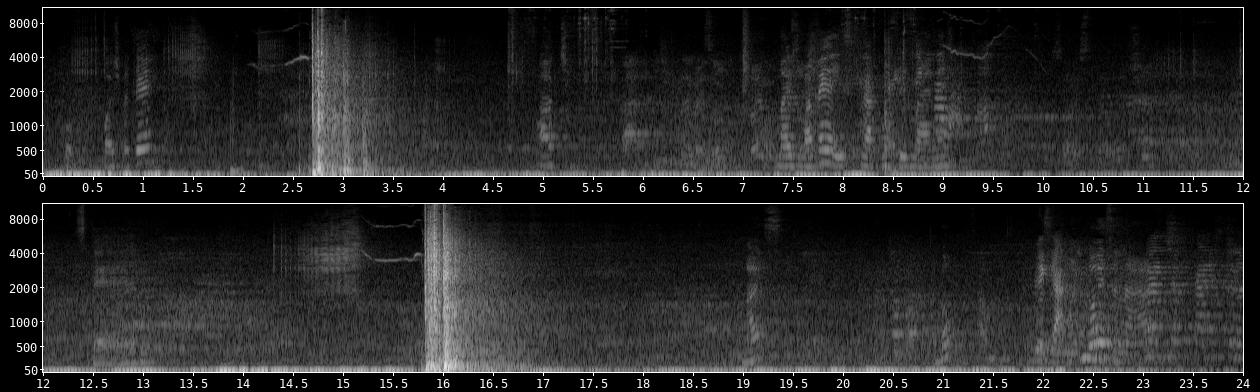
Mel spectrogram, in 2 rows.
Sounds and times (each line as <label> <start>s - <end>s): Wooden door opens and closes 1.2s - 4.0s
Wooden door opens and closes 14.4s - 17.2s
